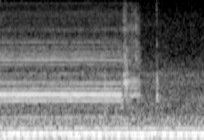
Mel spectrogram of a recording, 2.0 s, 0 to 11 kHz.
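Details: 2001-2004 Toyota Tacoma air mix servomotor (blend door actuator, part 87106-04010), bench tested after removal: steady low hum with faint high whine shifting briefly near the end; motor runs normally, no failure clicking.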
